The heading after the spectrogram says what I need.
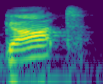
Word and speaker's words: got: What I want to work on is the T sound at the end. Okay, so here you said she got up. Okay, got up to walk. Okay, so pull your tongue off the back of your teeth.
